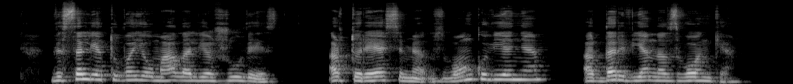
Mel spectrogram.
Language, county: Lithuanian, Vilnius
